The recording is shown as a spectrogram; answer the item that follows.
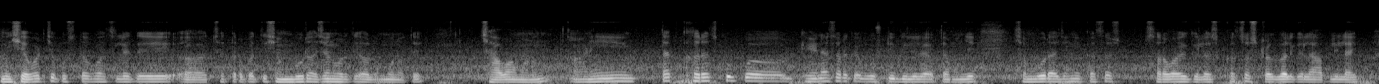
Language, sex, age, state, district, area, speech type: Marathi, male, 30-45, Maharashtra, Sindhudurg, urban, spontaneous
